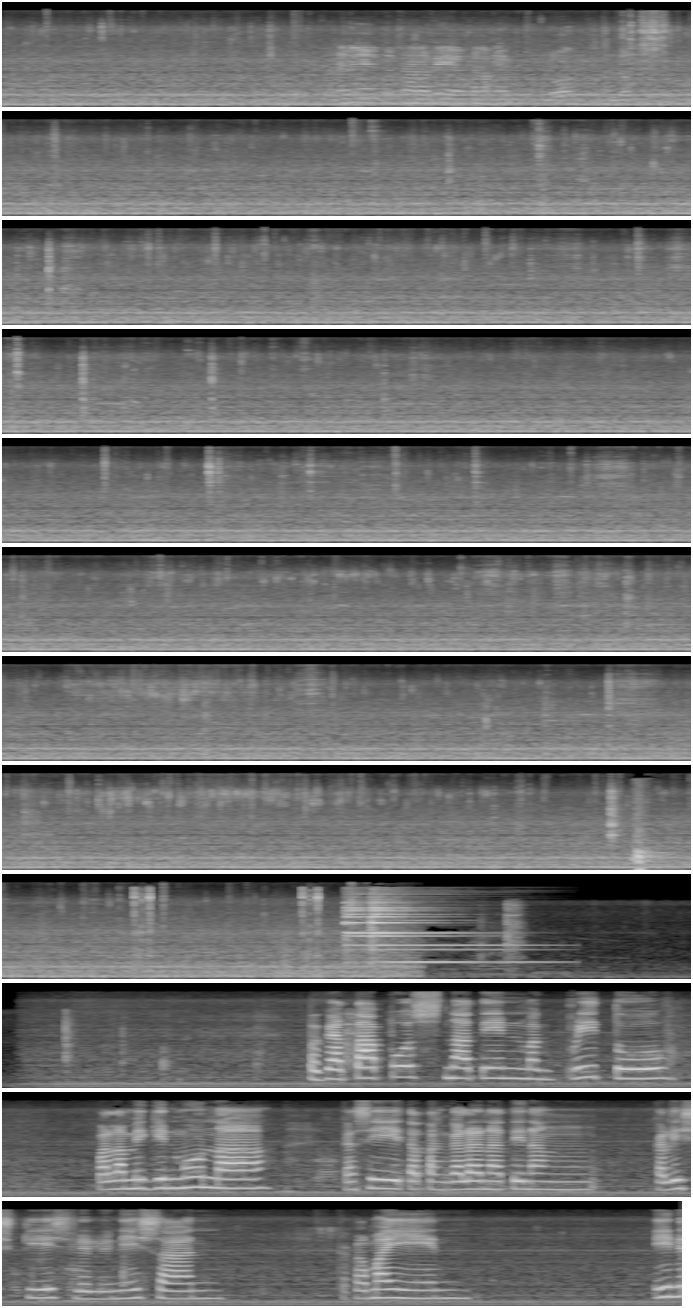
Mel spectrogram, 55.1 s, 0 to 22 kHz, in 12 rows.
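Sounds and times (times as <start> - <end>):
fish sizzling in hot oil: 0.0 - 36.2.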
